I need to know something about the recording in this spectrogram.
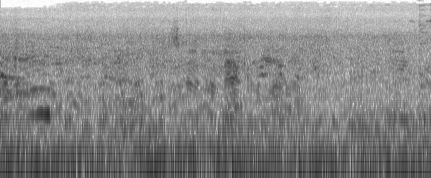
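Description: A portable generator running steadily, a loud low drone, with people talking in the background.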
